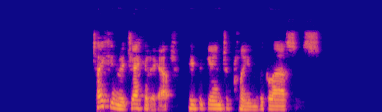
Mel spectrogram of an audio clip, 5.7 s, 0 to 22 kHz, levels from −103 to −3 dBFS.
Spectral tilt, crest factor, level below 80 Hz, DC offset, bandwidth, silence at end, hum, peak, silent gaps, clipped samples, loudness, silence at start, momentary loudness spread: -5.5 dB/octave; 22 dB; -70 dBFS; under 0.1%; 7 kHz; 0.95 s; none; -10 dBFS; 2.70-2.82 s; under 0.1%; -30 LUFS; 1.4 s; 9 LU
